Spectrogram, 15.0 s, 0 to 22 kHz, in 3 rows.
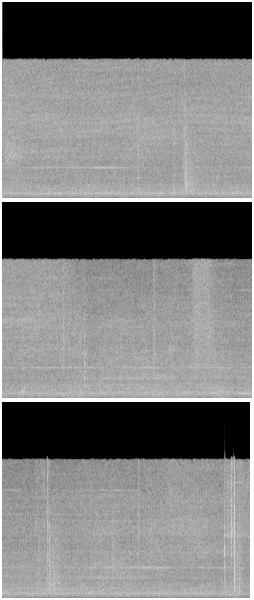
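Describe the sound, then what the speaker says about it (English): A PLASTgrommet machine sets eyelets into banner corners at the FESPA Berlin 2022 trade show, giving a steady loud mechanical hum with a few faint clicks and knocks over continuous hall noise. "We are setting the eyelets on the corner."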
